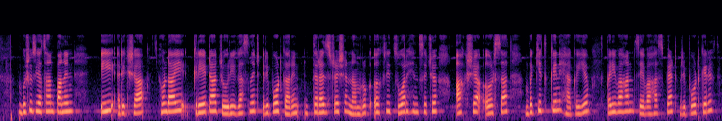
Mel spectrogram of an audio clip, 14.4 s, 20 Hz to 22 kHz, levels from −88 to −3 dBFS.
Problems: none marked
